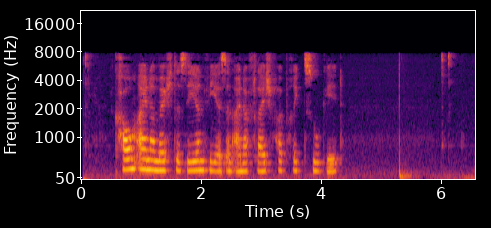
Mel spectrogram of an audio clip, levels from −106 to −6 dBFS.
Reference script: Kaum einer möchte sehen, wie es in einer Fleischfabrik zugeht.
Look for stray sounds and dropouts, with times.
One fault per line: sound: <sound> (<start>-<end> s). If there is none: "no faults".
sound: thud (5.3-5.7 s)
